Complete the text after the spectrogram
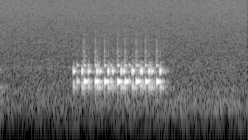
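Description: Short bubbly game sounds patter as rewards are collected.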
